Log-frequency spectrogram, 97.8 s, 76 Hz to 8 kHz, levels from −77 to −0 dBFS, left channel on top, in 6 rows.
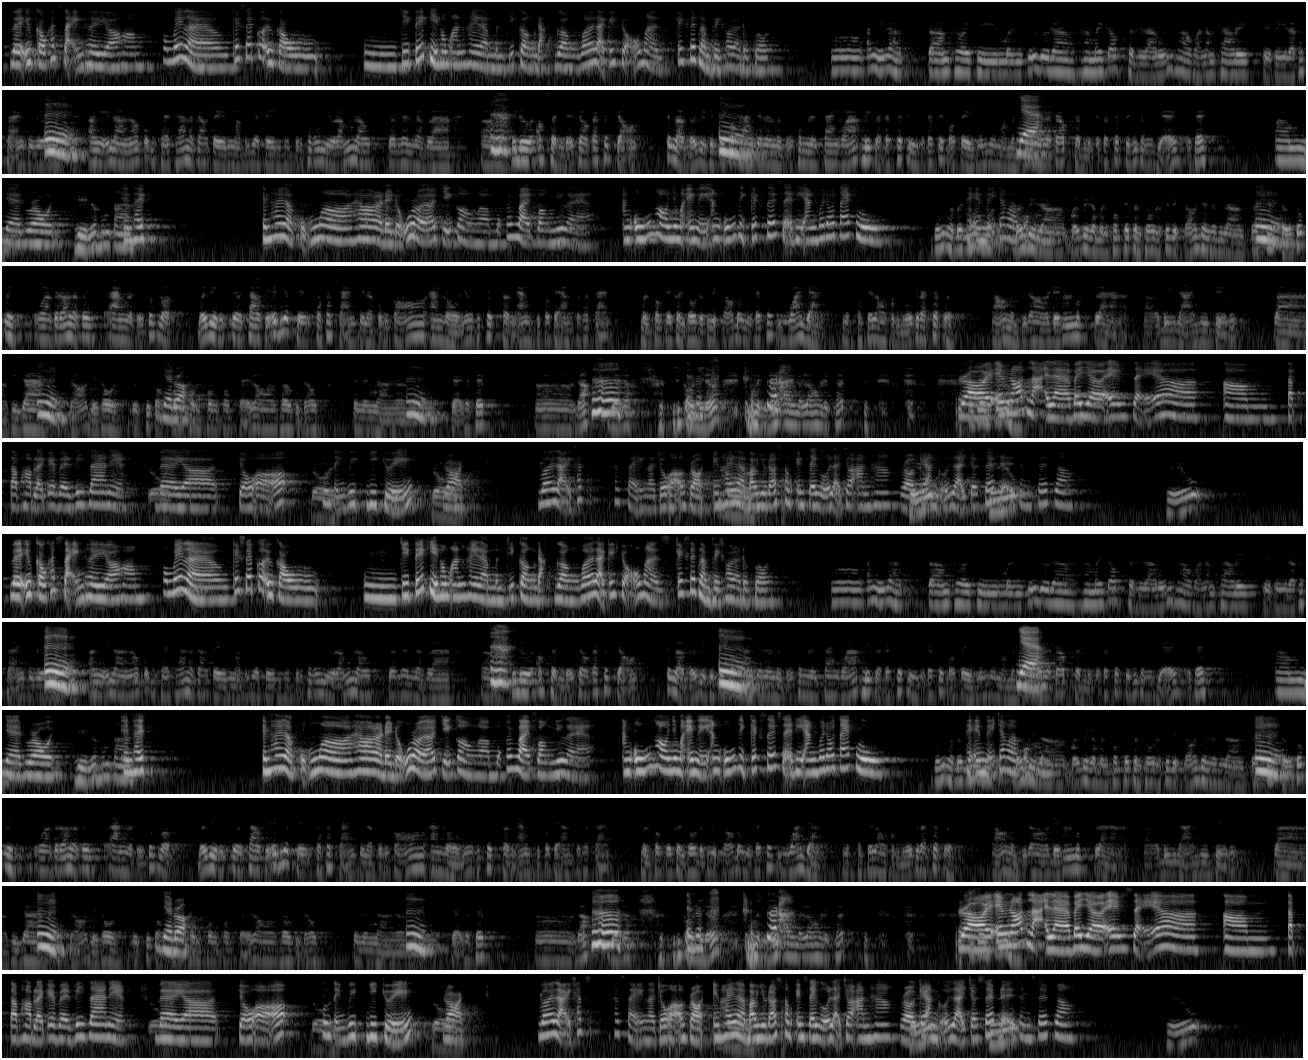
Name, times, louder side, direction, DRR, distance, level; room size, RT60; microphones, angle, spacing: voice 1, 0.0-4.0 4.5-9.6 16.8-17.2 22.4-22.7 25.2-25.7 29.0-29.3 32.6-33.3 34.1-34.4 35.8-40.0 40.3-43.6 44.7-45.3 45.6-45.7 48.2-48.6 65.6-66.0 67.1-67.5 70.2-70.6 72.6-72.9 73.7-73.9 74.5-75.1 77.1-80.2 80.5-83.0 83.4-84.2 84.5-85.1 85.5-86.6 87.0-87.2 88.2-88.8 89.1-94.9, right 4 dB, 60° right, 0.7 m, -30 dB
voice 2, 10.4-11.3 11.6-17.0 17.4-24.2 24.6-31.4 32.2-32.6 33.5-34.2 44.2-51.0 51.3-56.5 56.9-60.8 61.3-64.4 64.8-65.8 66.0-69.1 69.6-71.2 71.9-77.9 83.3-83.6 85.4-85.7 86.9-87.2 90.4-90.9 92.8-93.2 93.8-94.3 96.0-96.5, left 3 dB, 55° left, 0.7 m, -42 dB
20.0 x 18.5 x 8.5 m
head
